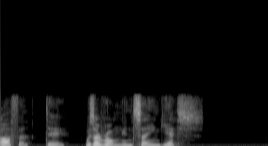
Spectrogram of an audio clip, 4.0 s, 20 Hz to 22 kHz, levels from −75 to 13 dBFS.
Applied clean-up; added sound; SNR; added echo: none; none; none; none.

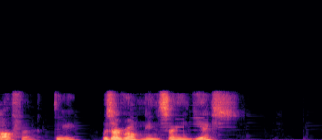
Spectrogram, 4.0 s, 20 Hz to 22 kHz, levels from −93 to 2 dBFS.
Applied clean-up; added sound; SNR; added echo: neural mask model DeepFilterNet 3.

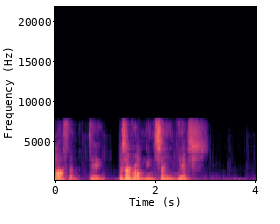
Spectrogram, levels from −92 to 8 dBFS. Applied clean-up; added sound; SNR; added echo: neural separator model SepFormer DNS4.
